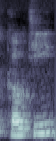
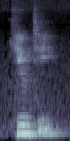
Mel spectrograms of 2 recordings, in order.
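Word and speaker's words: Coutee: I for the longest time thought I was Cote but it is pronounced cutie huh you know coupons are like that you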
